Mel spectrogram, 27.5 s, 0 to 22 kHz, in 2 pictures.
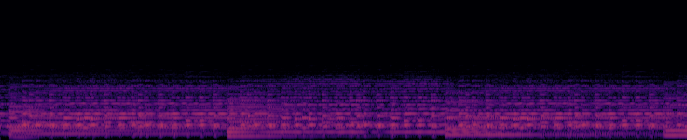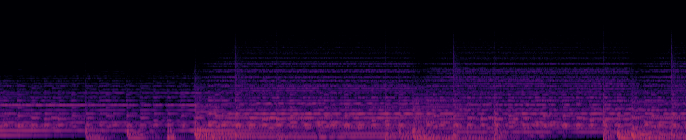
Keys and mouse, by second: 1.0 2, 1.3 alt+right click, 1.7 alt+q, 1.9-3.2 ctrl+shift+middle drag, 2.6 e, 3.2 click, 3.5 alt+q, 4.0-5.7 ctrl+shift+middle drag, 5.1 1, 5.4 z, 5.7 right click, 6.0-8.1 middle drag, 6.6 z, 7.2 z, 7.9 2, 8.1 alt+right click, 8.4-15.5 middle drag, 9.3 ctrl+x, 11.0 alt+shift+right click, 12.4 ctrl+x, 13.7 z, 14.4 1, 15.5 shift+right click, 16.4 z, 16.5 middle click, 17.0 z, 17.7 g, 19.0 click, 19.6 g, 20.4 right click, 20.6 z, 21.3 ctrl+z, 22.1 g, 22.9 click, 23.4 z, 23.7 middle click, 24.3 shift+right click, 24.8 z, 25.0 middle click, 25.2 g, 26.1 click, 26.2 z, 26.5 shift+right click, 27.1 z, 27.3 g.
